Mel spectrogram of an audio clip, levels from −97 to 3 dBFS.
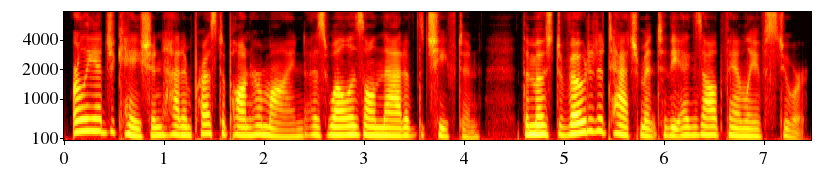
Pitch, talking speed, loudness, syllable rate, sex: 190 Hz, 200 wpm, -20 LUFS, 6.0 syllables/s, female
